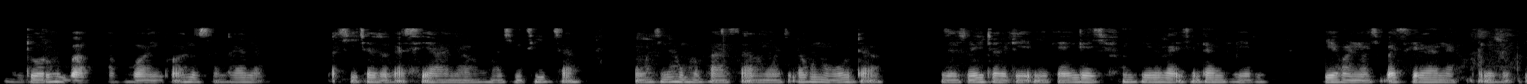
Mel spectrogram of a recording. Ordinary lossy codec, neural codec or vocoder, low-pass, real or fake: MP3, 24 kbps; none; 5.4 kHz; real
